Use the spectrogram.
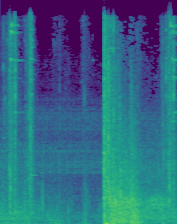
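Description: Gunshots in Hunt Showdown: faint distant reports at first, then a sudden loud, close blast that rolls into a rumbling echo and scattered further shots.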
